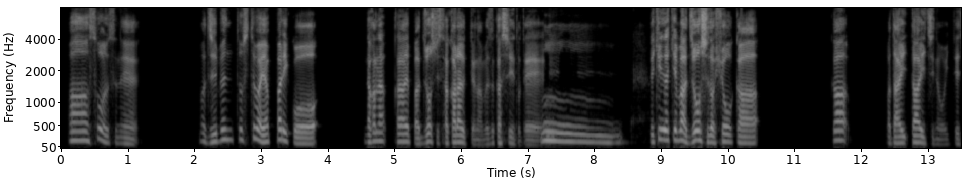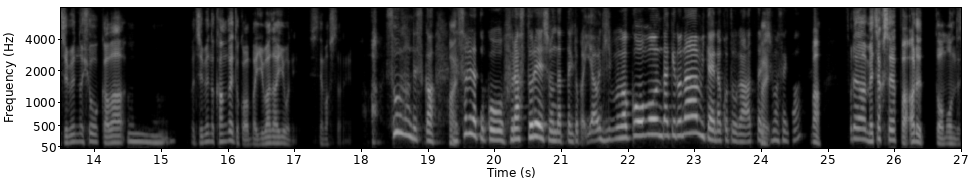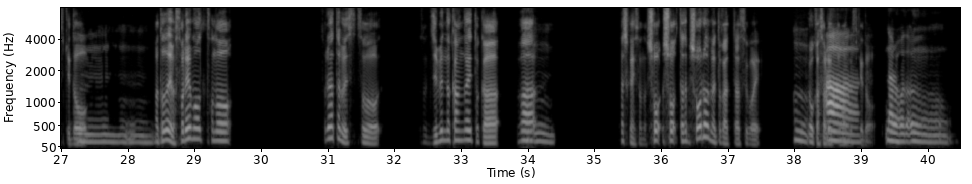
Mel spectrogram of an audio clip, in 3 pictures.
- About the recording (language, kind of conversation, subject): Japanese, podcast, 試験中心の評価は本当に正しいと言えるのでしょうか？
- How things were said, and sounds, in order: none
